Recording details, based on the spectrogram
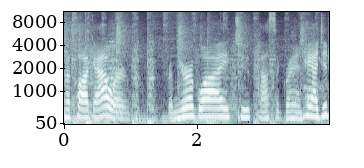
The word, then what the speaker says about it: Casa Grande: So she said the actual official Chamber of Commerce stand is that it's Casa Grande. That's the Spanish.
